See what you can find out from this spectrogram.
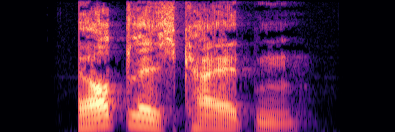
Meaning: plural of Örtlichkeit
- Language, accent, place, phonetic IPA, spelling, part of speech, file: German, Germany, Berlin, [ˈœʁtlɪçkaɪ̯tn̩], Örtlichkeiten, noun, De-Örtlichkeiten.ogg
